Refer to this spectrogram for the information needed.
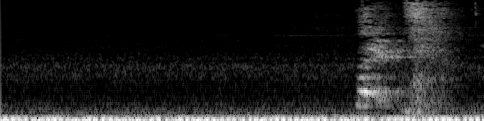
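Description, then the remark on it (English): A single sharp sneeze bursts out near the end, preceded by a low steady background hum with no talking. “Bless you.”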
